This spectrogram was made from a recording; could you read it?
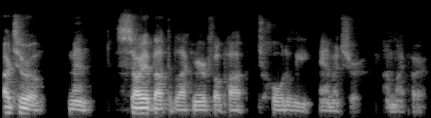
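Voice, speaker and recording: A man's voice: sits low, moderate pace, a little mellow, natural voice. An actor playing an eager, friendly young man in a comedy table read, gushing in slang, on a dull lo-fi recording.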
